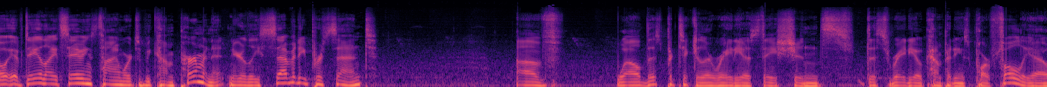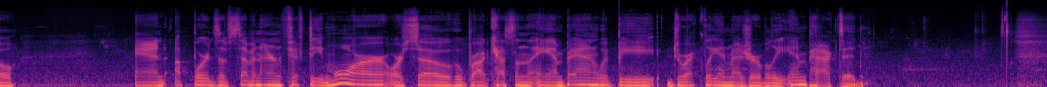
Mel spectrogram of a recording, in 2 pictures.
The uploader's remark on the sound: podcasts live from Café Anyway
